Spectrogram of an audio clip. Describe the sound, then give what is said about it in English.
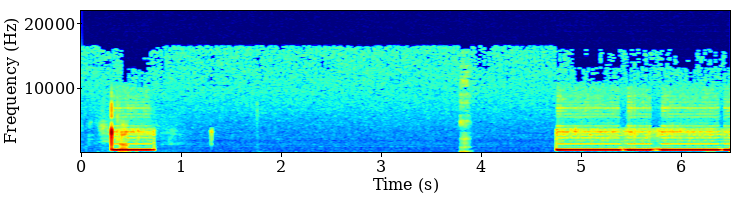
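A phone line tone sounds briefly, followed by a quiet pause and a soft click, then a steady electronic ringback tone starts and holds as a call is placed to a man's cell phone. No one speaks. “But he does have a cell phone now, so let's try that.”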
